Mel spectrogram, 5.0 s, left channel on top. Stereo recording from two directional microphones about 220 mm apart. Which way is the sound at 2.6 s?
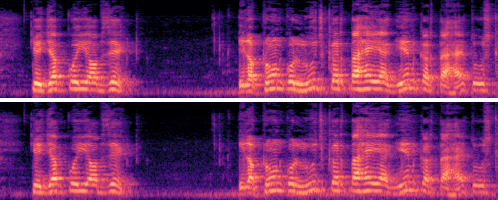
45° left (ahead or behind).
